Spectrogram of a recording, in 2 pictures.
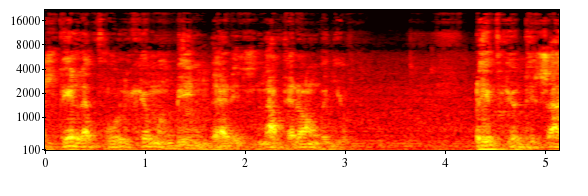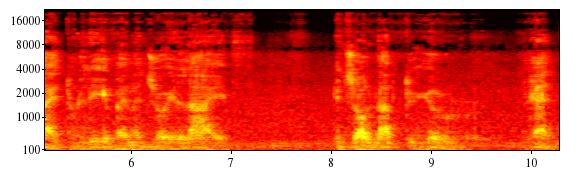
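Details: Tracheoesophageal (alaryngeal) speech from a man 14 years after laryngectomy surgery, using a voice prosthesis; laryngectomy followed failed radiotherapy is mentioned generally.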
